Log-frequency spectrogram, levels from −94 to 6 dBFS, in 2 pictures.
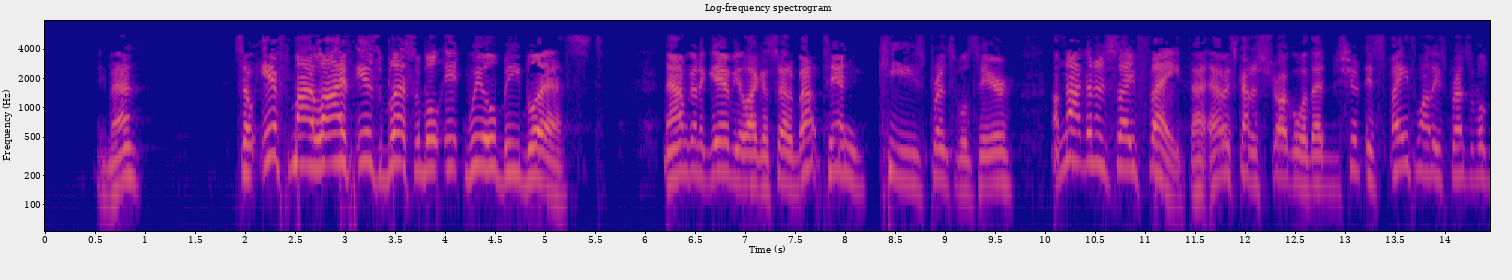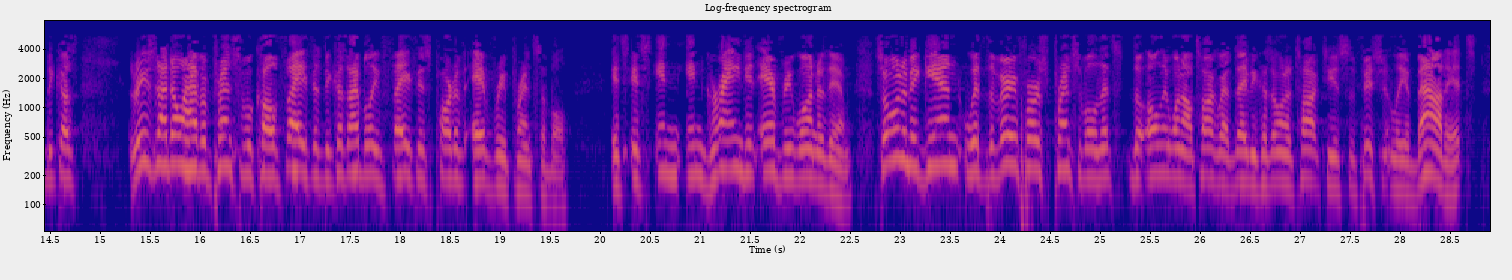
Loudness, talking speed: -39 LUFS, 215 wpm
